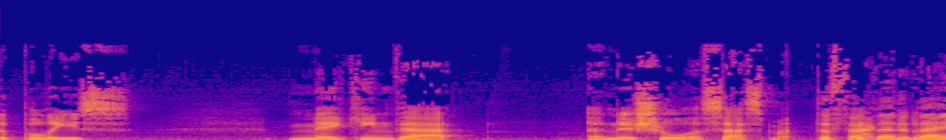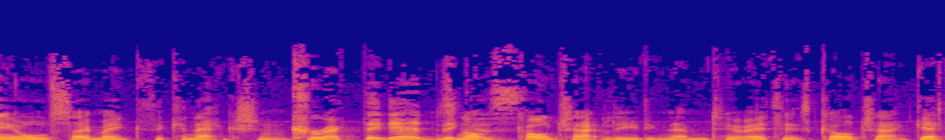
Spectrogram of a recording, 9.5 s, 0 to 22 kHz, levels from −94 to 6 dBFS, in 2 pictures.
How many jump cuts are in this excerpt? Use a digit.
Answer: 1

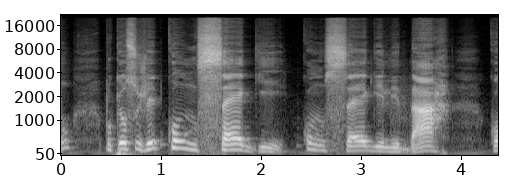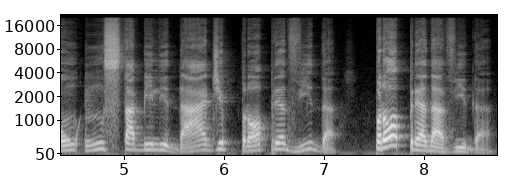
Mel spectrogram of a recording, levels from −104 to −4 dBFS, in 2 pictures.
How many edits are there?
4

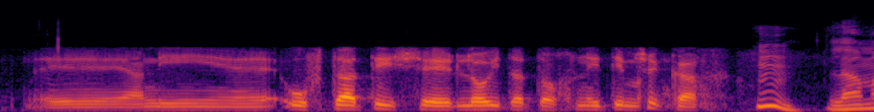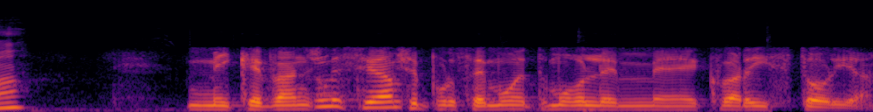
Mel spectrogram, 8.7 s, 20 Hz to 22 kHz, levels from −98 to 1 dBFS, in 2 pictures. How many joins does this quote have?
5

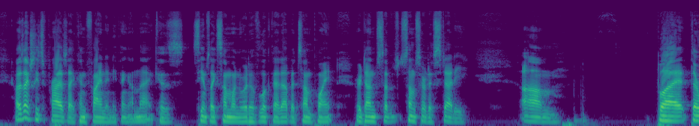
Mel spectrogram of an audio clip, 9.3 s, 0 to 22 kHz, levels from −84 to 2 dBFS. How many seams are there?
0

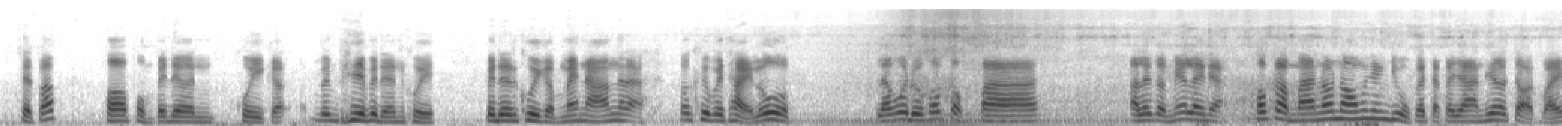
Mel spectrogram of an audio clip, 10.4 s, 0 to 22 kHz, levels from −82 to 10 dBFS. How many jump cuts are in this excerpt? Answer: 0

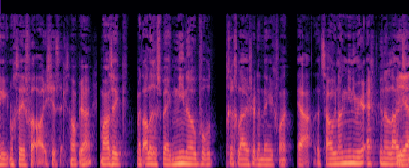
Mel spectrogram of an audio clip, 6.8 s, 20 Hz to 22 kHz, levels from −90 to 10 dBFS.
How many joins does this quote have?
3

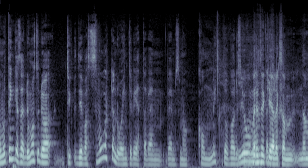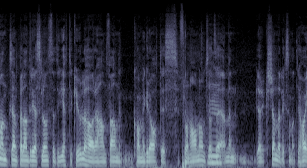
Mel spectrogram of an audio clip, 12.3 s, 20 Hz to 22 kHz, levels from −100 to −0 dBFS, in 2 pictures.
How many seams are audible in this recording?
3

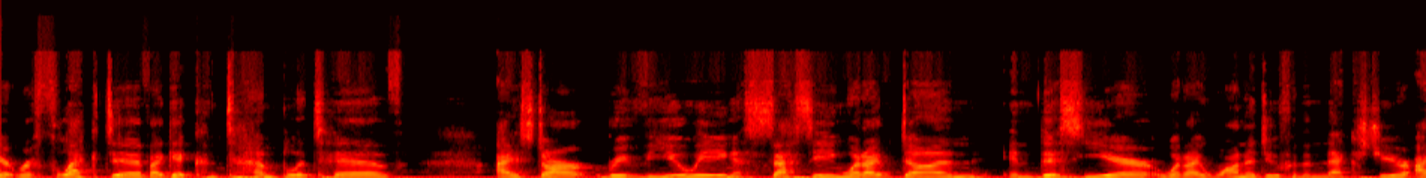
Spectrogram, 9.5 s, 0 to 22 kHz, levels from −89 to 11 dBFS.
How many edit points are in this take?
0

